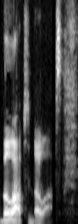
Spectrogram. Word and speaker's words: Boops boops: The same goes for Boops Boops, which also suffers under the fact that it's almost certainly pronounced Boops Boops.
